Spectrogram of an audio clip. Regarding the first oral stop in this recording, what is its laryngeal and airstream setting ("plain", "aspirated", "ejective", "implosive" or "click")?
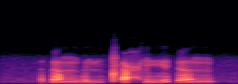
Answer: implosive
